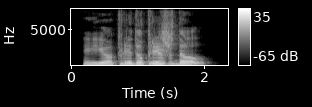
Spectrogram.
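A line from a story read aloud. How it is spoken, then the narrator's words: Growled. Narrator (Russian): Немиров рыкнул на меня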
